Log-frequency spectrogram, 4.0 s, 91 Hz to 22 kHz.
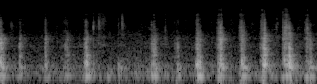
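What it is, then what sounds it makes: Scratch-art card being scratched. A pointed wooden stylus, held in the fingertips, scratches a flat A4-size scratch-art sheet (a black coating over a colored foil/card base) lying on a cloth while the other hand holds the sheet. Thirteen short, quiet, dry scratching strokes come at an uneven pace, each a brief raspy rub with a little brightness and almost no ring.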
